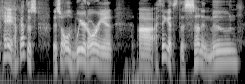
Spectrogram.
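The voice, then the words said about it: Weird put-on impersonation voice. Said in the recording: “My dad doesn't talk like that. ... a weird impersonation of who knows who that is”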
